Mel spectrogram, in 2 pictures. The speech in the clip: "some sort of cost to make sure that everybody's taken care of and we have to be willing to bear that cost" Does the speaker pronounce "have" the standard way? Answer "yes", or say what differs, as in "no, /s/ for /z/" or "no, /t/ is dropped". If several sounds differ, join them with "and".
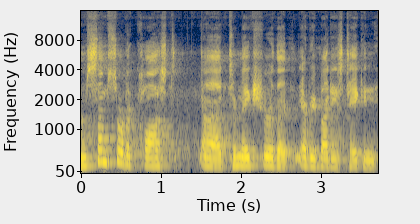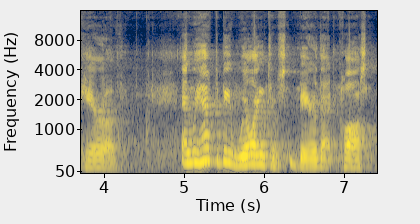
no, /f/ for /v/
